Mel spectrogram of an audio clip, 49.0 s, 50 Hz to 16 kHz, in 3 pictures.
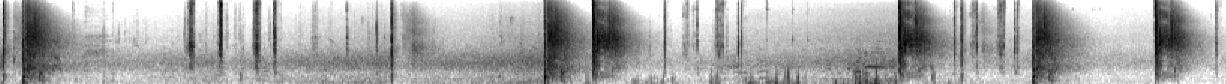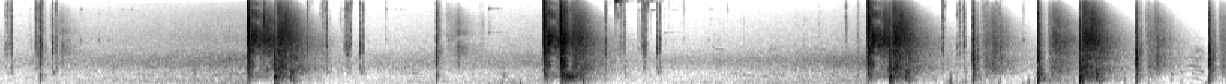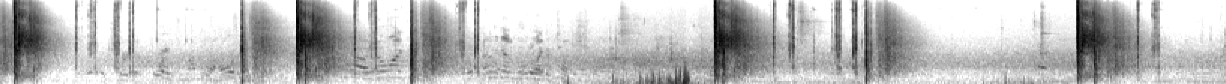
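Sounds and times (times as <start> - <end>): loud gunshots with echo: 0.2 - 1.0, 7.2 - 8.5, 13.8 - 14.5, 23.6 - 24.6, 27.9 - 33.5, 42.2 - 43.0.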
